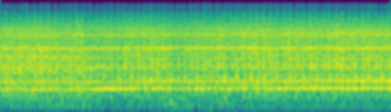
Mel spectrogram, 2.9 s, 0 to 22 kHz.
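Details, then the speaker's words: 1987 Toyota Camry LE, 4-cylinder automatic, about 200,000 miles, original engine: busy uneven clatter over a steady idle at roughly four per second; worn valvetrain clatter, owner suspects an air leak. "You can hear the clankiness. Sounds like there's an air leak. But this is what 200,000 miles gets you."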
